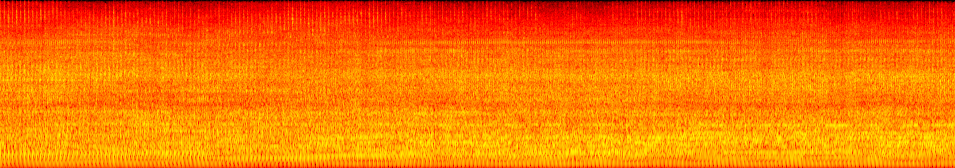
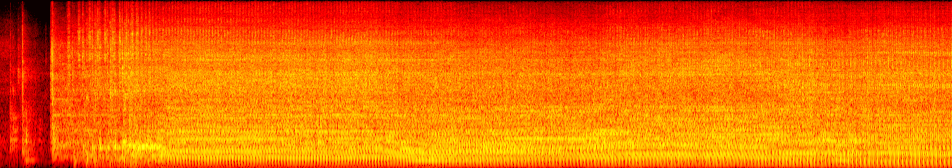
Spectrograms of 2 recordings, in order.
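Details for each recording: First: Small flathead single-cylinder engine in a swap, head refitted after flooding, kill wire removed: fast, slightly uneven running with occasional faint stumble; runs not too badly, owner expects carburettor needs going through. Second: Mower engine after an engine swap fires right up on full choke and holds a steady, even drone with no hunting or surging; carburetor not leaking, running healthy.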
